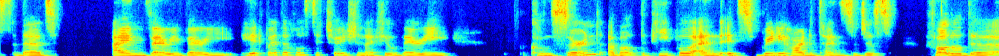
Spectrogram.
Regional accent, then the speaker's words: Italy; moved away as an adult; now in The Hague, Netherlands; I'm from Italy, but I'm currently doing my master's in the Netherlands, in The Hague

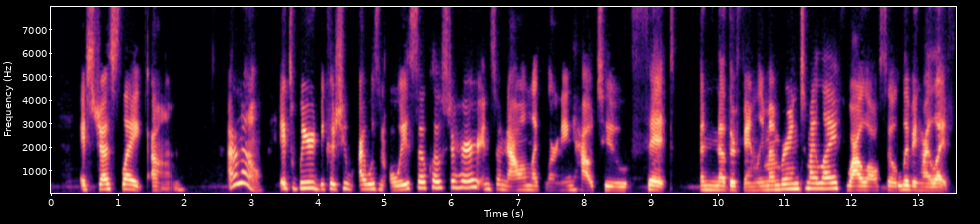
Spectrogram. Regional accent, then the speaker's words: Portland, Oregon, United States; I was adopted from Portland, Oregon, and I grew up in Portland, Oregon, too.

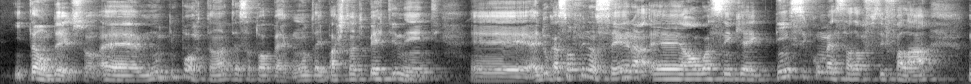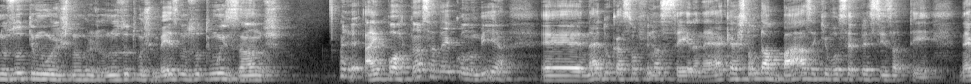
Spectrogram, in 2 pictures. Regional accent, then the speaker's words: Brazil; also born or lived in Pernambuco / Norway

